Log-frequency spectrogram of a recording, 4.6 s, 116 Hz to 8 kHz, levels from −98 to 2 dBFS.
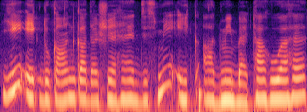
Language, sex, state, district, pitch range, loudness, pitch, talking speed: Hindi, female, Rajasthan, Bikaner, 180-205 Hz, -15 LUFS, 190 Hz, 155 wpm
